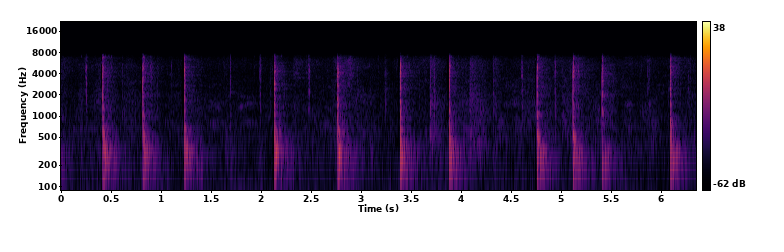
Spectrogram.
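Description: Stylus pen clicking and tapping on a tablet screen during handwriting: a string of short, sharp, irregular clicks, two or three a second.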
